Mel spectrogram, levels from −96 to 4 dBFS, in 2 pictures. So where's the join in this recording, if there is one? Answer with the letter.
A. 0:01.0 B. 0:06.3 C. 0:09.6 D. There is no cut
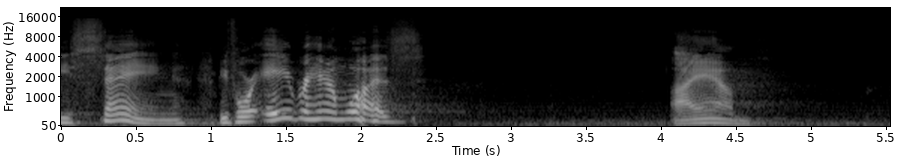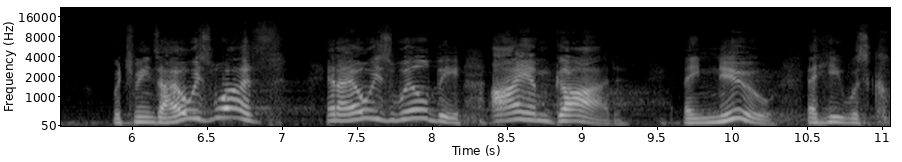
C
